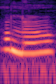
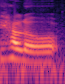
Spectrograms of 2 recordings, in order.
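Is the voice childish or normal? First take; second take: childish; normal. First: It is said in a childish, mocking voice. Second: It is said in a normal adult voice.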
